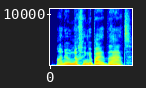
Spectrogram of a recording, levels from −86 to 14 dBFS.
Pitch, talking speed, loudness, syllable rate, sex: 100 Hz, 245 wpm, -18 LUFS, 6.8 syllables/s, male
